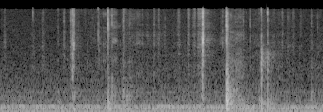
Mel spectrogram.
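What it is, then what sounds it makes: Dry bar soap being cut. A small knife blade carves chunks from the edge of a hand-sized, dry, solid green Camay soap bar held in the hand. Several short, crisp cutting clicks and scrapes stand out with bright, high crackle over a steady low hum.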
